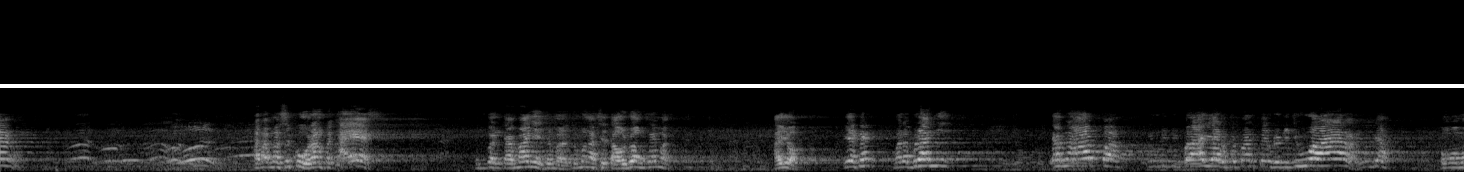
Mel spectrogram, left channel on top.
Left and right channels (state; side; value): silent; left; digital silence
